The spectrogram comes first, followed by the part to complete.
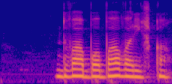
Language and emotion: Russian, neutral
